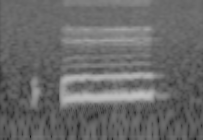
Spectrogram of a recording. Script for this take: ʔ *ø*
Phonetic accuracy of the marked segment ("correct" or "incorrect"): incorrect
